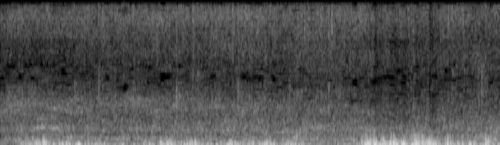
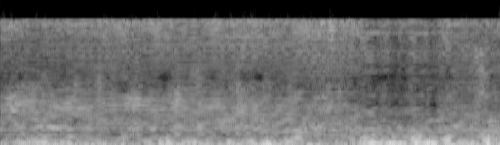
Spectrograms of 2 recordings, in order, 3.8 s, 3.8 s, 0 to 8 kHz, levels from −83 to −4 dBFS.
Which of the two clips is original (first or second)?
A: first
